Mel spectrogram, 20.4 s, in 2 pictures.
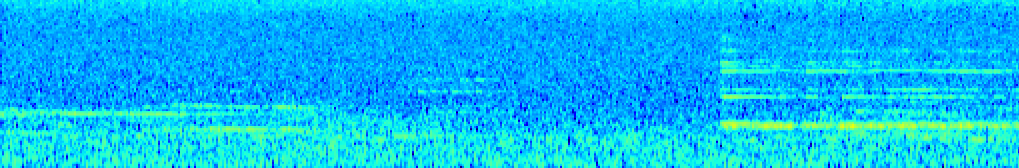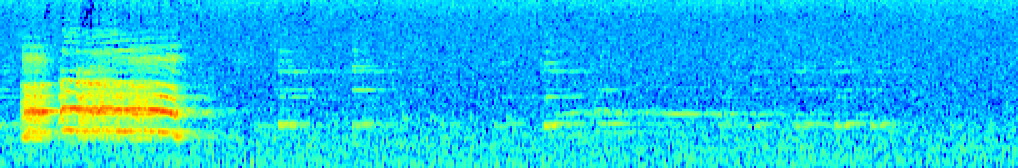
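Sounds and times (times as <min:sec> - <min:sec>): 
rooster crowing cock-a-doodle-doo: 0:01.4 - 0:03.2, 0:10.4 - 0:12.3.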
